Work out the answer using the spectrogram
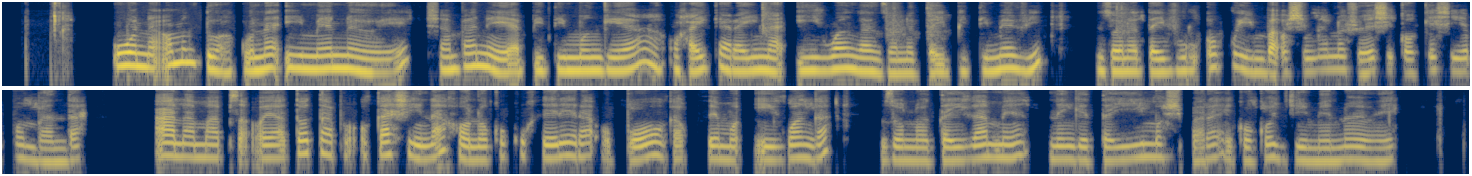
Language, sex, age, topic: Oshiwambo, female, 18-24, agriculture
